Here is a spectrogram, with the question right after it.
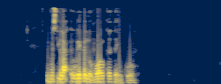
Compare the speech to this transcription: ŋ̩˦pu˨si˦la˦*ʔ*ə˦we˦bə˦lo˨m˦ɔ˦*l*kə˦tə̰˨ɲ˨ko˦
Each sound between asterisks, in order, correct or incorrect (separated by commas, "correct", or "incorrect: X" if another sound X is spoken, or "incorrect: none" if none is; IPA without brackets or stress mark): correct, correct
